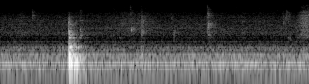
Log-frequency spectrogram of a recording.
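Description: A drinking glass set down once on a wooden table with a sharp knock, about a second and a half in. A few faint small clicks follow over quiet room tone.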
